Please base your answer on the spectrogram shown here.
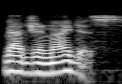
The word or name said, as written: vaginitis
